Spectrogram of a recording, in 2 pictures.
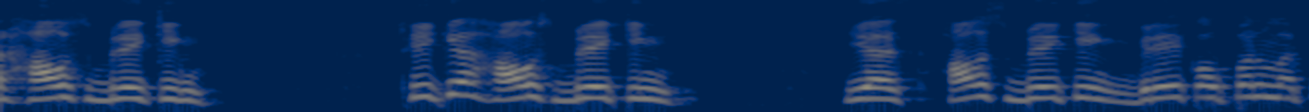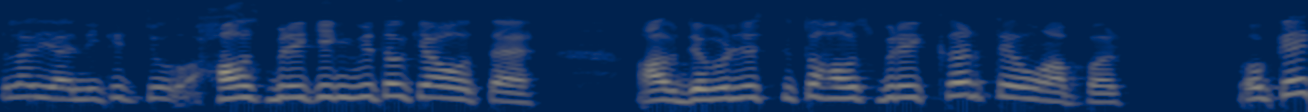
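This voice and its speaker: Woman teacher, high voice, online class, explains each term twice in two languages. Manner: explains phrasal verbs, calls on students by name, repeats words in English and Hindi. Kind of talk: online exam-prep class.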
